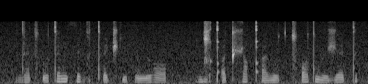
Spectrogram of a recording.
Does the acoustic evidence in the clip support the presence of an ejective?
yes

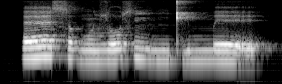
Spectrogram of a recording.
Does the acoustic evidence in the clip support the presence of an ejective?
yes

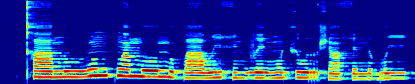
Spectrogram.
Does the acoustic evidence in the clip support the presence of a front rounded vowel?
no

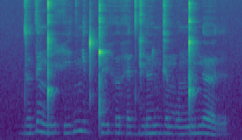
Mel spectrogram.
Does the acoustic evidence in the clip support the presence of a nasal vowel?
no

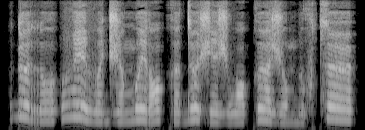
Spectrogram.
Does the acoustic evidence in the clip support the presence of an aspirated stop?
no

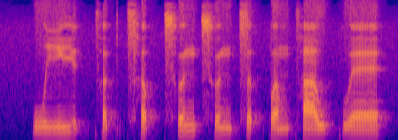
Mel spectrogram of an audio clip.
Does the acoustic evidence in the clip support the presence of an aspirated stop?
yes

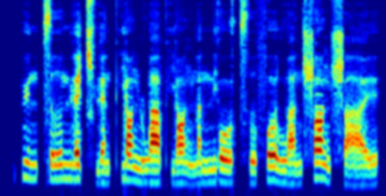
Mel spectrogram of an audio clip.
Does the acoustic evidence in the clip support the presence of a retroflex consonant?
yes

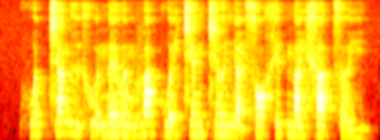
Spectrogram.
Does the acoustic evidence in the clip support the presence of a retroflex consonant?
no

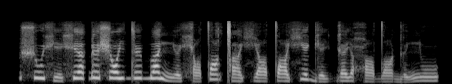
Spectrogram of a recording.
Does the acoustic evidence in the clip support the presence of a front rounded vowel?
yes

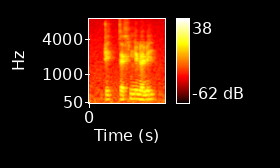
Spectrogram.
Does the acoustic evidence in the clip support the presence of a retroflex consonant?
yes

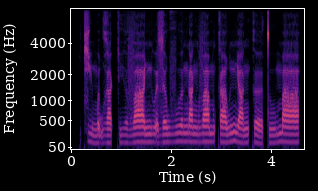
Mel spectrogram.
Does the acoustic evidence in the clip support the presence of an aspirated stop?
no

